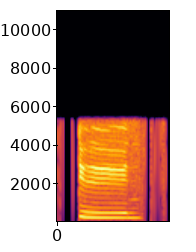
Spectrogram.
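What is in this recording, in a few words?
"dyun6", Cantonese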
